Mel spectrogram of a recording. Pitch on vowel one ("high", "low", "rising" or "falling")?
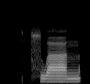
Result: high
